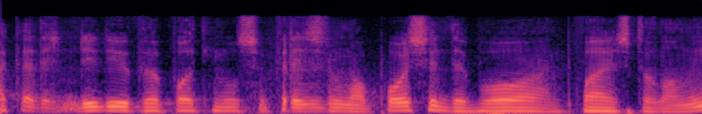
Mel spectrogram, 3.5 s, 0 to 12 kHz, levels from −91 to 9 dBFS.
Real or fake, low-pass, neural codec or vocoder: fake; 7.2 kHz; codec, 16 kHz, 0.5 kbps, X-Codec, HuBERT features, trained on balanced general audio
